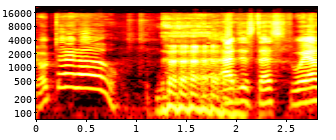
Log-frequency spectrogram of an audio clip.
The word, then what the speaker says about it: Otito: Oh, Tito.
